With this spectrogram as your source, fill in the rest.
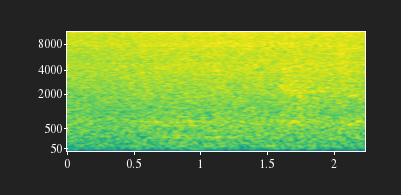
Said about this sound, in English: There's a big waterfall over there to the distance.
